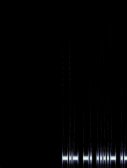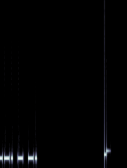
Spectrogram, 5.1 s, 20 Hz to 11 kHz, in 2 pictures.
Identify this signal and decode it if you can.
Morse code, heard as a keyed tone, about 36 wpm, 690 Hz. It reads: KN4PTN
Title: USA Call Signs - 6 Characters - 6x Character Spacing - 35wpm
